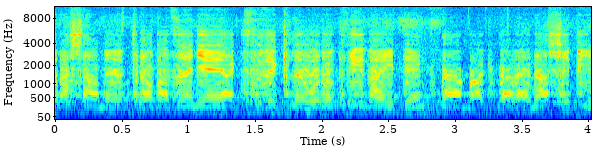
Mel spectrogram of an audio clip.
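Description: A woman speaks into a microphone, close by.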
